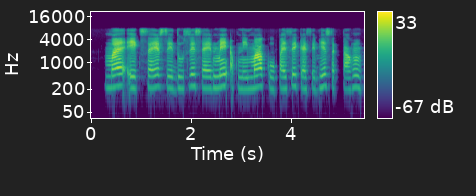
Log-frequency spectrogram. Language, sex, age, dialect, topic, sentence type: Hindi, female, 18-24, Awadhi Bundeli, banking, question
